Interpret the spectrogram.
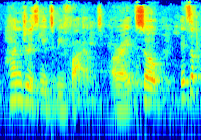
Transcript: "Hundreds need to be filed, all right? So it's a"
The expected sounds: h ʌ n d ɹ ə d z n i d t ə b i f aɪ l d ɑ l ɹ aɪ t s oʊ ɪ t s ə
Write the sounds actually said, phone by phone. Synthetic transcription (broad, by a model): h ʌ n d ɹ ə d z n i d t ə b i f aɪ l d ɑ l ɹ aɪ t s oʊ ɪ t s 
